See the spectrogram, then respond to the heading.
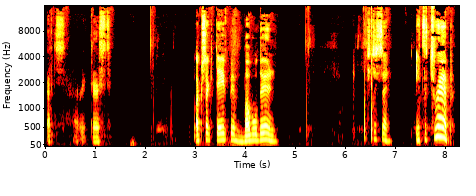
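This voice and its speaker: Brief: woman voicing a young cartoon boy wizard, low-set voice, wildly swooping exclamations, slow wisecracking delivery. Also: animated, a little mellow, slightly rough, exaggerated voice. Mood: excitable. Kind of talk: fan dub voice clips.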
